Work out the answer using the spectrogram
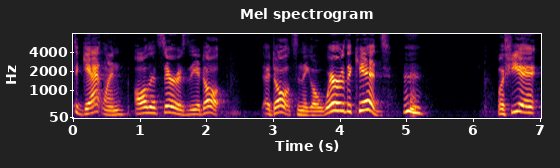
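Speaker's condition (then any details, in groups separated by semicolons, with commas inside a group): No condition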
